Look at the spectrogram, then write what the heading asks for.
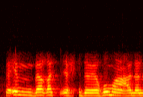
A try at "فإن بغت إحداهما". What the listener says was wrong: مش بغى مش بغى فإن باغ الباء مرققة يا حاجة والغين مفخمة. فإن باغت باغت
